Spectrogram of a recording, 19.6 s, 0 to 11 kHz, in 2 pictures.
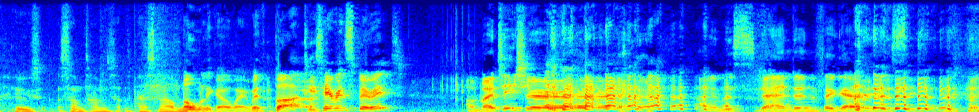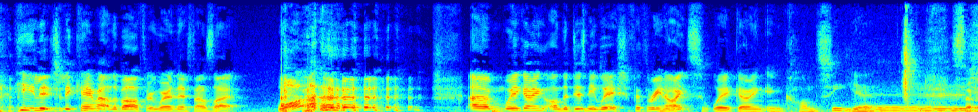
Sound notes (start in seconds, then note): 5.3 they laugh; 12.6 laughs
